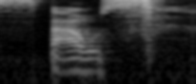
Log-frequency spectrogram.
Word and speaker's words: SBPOWS: She pronounces SBPOWSs as spouse because she claims her husband is the source of most of her worry.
